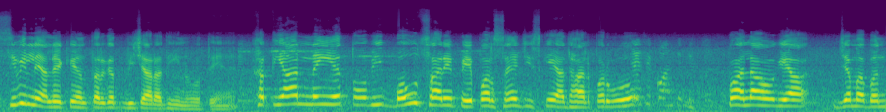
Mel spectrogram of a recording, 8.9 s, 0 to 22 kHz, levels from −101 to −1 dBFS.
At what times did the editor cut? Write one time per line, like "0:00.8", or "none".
0:02.4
